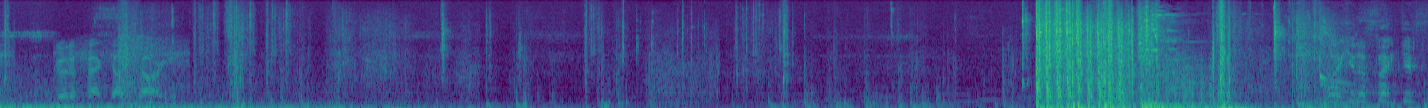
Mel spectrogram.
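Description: Call of Duty gameplay gunfire crackles in scattered shots, then erupts into a dense, loud burst of rapid fire lasting about a second and a half, with voices talking over the action.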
